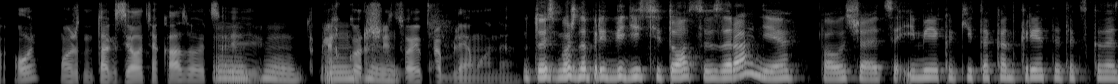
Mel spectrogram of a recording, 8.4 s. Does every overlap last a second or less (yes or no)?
no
